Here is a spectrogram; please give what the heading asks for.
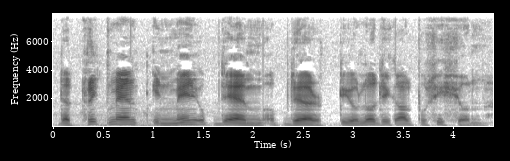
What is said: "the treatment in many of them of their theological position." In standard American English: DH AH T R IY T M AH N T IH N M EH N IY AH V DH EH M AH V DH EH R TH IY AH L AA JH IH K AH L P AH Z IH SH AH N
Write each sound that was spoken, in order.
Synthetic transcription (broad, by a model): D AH T R IY T M AH N T IH N M EH N IY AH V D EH M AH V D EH R T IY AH L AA JH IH K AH L P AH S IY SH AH N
